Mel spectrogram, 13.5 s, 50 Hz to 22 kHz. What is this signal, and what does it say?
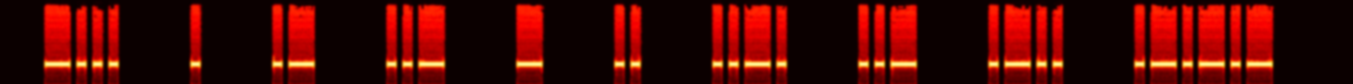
Morse code, heard as a keyed tone, about 15 wpm, spaced as for 8 wpm, 1000 Hz. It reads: BEAUTIFUL.
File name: qotdfiles / 8wpm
